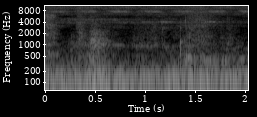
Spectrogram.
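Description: Faint insect chirping, typical of crickets: a steady, evenly pulsing high trill over a low background hum.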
